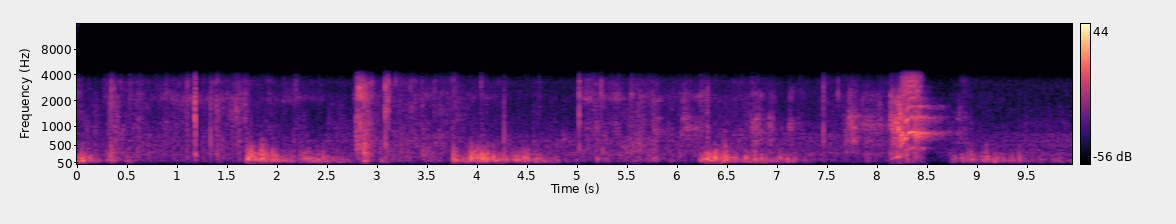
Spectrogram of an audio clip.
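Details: Buckly, a pet Beagle acting a little crazy, gives a few short barks and yips amid low rumbling handling noise, with a person's voice coaxing him nearby.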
